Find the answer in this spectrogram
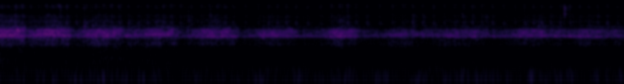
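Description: Small handheld electric fan running close to the microphone: a faint, steady whir.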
